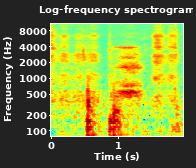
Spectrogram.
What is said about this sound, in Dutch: ik, zit, ik zit aan mijn bier te ruiken, ja. Dat eh, moet ook gebeuren. Kortstondige snuifjes.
